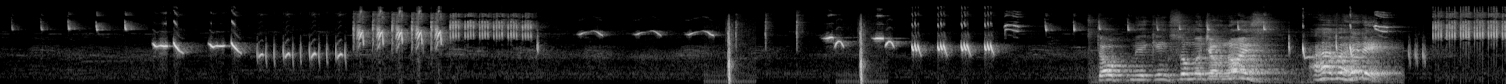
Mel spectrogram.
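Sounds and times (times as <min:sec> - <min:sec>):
birds chirping and trilling: 0:00.0 - 0:15.0
sharp click: 0:07.2 - 0:08.8.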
